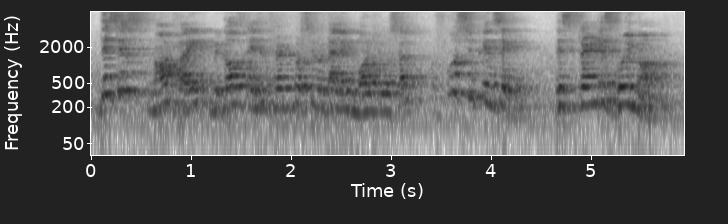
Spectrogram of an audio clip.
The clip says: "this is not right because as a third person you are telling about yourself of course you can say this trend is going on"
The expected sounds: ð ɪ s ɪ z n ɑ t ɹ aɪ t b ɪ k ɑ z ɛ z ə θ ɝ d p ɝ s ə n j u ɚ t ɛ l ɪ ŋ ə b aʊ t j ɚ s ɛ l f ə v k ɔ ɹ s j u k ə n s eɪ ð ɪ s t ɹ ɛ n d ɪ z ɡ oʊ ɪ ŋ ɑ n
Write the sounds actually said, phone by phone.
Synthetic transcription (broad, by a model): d ɪ s ɪ z n ɑ t ɹ aɪ t b ɪ k ɑ z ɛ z ə t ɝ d p ɝ s ə n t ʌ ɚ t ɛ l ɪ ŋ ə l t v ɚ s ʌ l ə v k ɔ ɹ s j u k ə n s eɪ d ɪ s t ɹ ɛ n d ɪ z ɡ oʊ ɪ ŋ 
